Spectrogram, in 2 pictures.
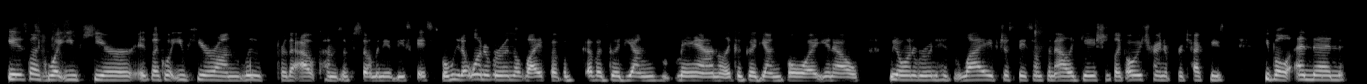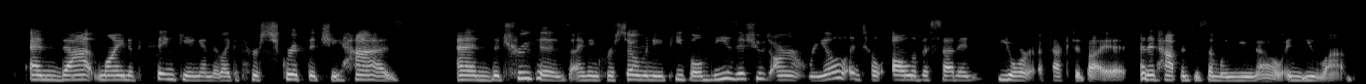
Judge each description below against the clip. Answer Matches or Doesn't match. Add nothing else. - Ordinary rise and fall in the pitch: Doesn't match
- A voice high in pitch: Matches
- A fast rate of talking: Matches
